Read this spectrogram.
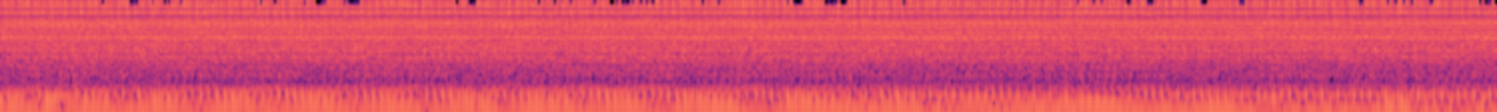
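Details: Harley-Davidson Sportster after four months of cold-weather storage, started easily with a car/motorbike battery jump starter kit; deep, loping V-twin idle holds steady without stumbling or dying; healthy idle after the jump start.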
